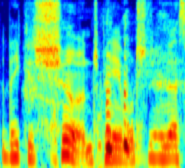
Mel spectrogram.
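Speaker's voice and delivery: put-on judgmental, disapproving, faultfinding tone. Imitating how she talks about what the bakers should do, mock-judgmental tone. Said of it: "in that like kind of judgmental tone where she's like".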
